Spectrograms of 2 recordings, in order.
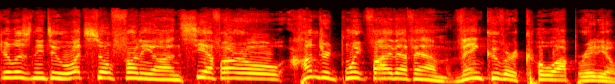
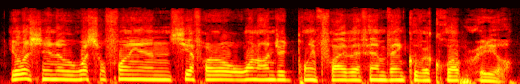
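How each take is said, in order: First: The voice is a smooth radio announcer voice. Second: The voice is a gruff tough-guy impression voice. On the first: "I feel like I should do a radio voice" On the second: "You want Pesci to do it? This is Joe Pesci"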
